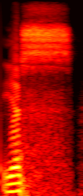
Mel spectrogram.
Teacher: Kemudian yastaftihuna 'alal ladzina kafaru. Sin punya sifat namanya hamas, alirkan nafasnya yas.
